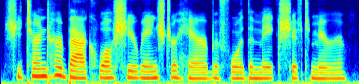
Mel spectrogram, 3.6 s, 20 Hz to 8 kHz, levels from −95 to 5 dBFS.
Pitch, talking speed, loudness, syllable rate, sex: 175 Hz, 215 wpm, -19 LUFS, 6.4 syllables/s, female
